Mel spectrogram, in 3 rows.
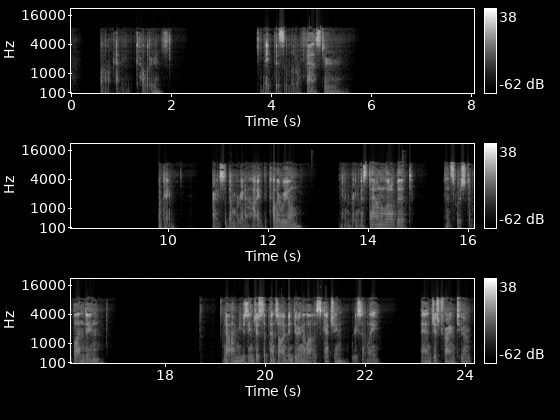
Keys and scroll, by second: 11.2 F6, 14.6 4.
